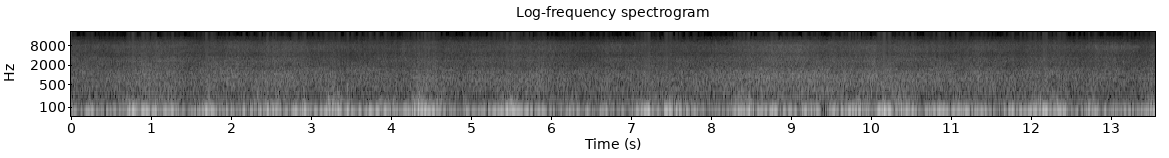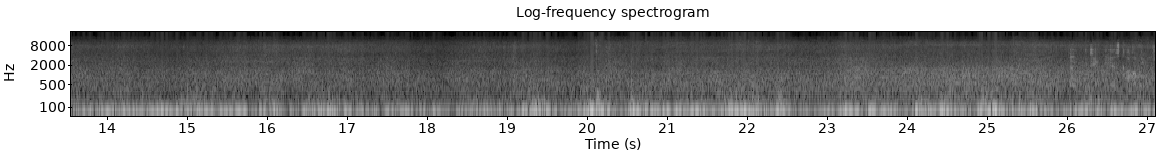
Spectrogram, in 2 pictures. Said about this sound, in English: So hopefully it's blocking the wind, and I have windsocks on the mics, but the wind is just part of being on the boat. And when you're moving, no matter where you are outside on any of the decks, the wind is always there.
